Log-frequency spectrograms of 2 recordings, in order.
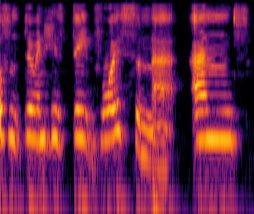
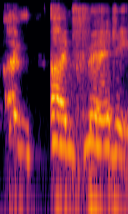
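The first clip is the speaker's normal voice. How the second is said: awful, overdone villain voice, dropped low; 4 semitones lower than usual. Mocking the remake actor's voice for Freddy Krueger: awful Freddy Krueger voice. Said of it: "He was awful at doing that voice. It was like the Batman voice".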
